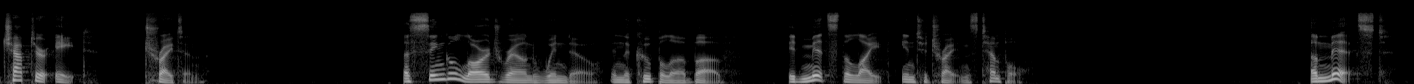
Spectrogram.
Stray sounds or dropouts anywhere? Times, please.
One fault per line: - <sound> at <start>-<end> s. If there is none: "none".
none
